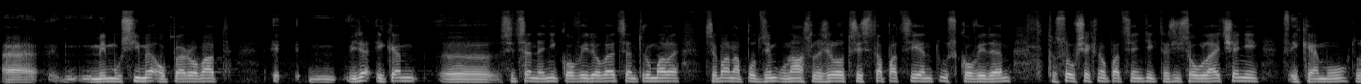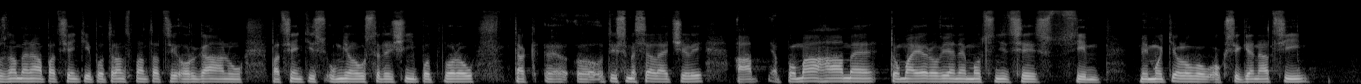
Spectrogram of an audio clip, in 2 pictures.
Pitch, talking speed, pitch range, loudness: 135 Hz, 130 wpm, 130-145 Hz, -27 LUFS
